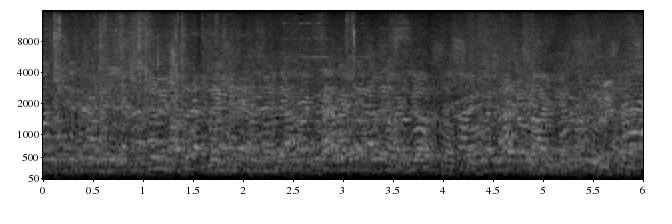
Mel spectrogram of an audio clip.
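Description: Background chatter of many people talking at once, a steady hubbub of overlapping voices.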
